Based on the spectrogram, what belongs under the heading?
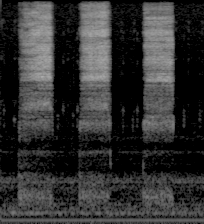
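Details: Wild barn owl nestling in a monitored nest box, playing with its dinner: three harsh, broadband hissing screeches, each about half a second long and spaced roughly a second apart, over a steady low hum.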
